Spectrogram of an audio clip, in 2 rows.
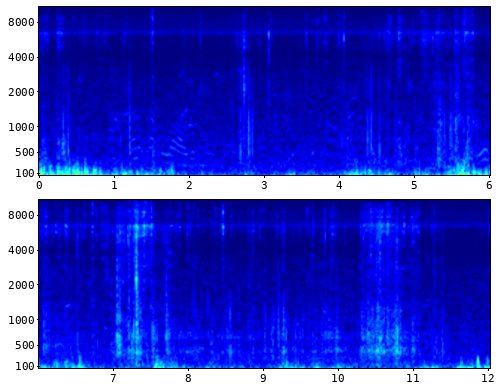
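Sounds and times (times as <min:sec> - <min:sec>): handling clicks and knocks: 0:01.2 - 0:11.4.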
